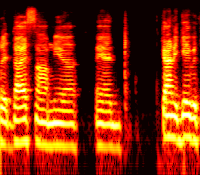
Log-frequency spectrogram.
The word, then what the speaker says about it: Diesomnia: it was actually uh two words which was desomnia when you pronounce it so it's still spelled d-i-e insomnia and we just put it together as one word and called it dysomnia and kind of gave it the meaning of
